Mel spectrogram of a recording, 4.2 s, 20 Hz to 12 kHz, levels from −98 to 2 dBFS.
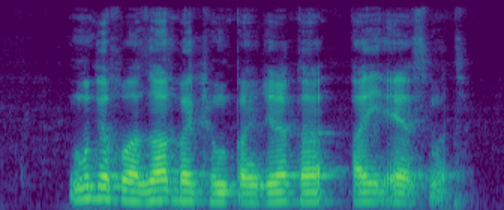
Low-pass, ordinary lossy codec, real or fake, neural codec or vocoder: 10.8 kHz; Opus, 64 kbps; fake; codec, 44.1 kHz, 7.8 kbps, Pupu-Codec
